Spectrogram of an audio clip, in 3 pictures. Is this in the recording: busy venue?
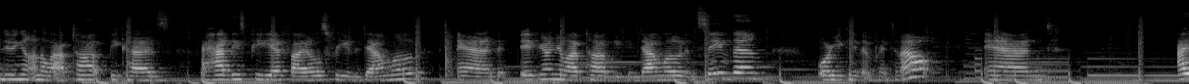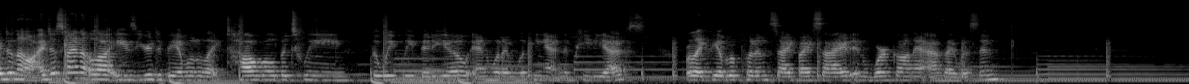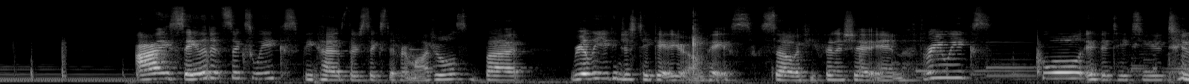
no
